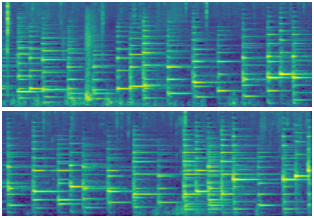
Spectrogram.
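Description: Background piano music: a steady run of quick single notes, each struck and fading.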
